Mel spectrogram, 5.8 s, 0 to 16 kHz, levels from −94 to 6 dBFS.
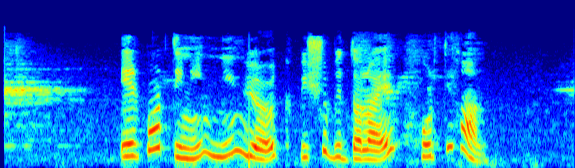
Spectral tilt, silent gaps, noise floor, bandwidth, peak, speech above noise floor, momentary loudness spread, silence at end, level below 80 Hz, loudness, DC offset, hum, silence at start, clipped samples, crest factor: -5 dB/octave; none; -55 dBFS; 7.4 kHz; -2 dBFS; 39 dB; 12 LU; 0 s; -56 dBFS; -17 LUFS; under 0.1%; none; 0.05 s; under 0.1%; 16 dB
